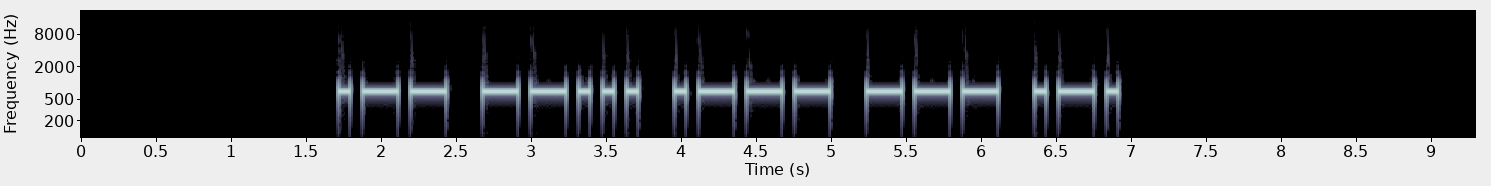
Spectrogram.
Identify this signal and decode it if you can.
Morse code, heard as a keyed tone, about 15 wpm, 700 Hz. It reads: W7JOR
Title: USA Call Signs - 5 Characters - Repeated 2x - 15wpm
